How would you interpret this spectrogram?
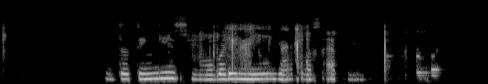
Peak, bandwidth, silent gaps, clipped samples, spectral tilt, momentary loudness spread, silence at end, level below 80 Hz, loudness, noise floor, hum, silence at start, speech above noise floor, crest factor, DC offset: -2 dBFS; 9 kHz; none; under 0.1%; -5 dB/octave; 15 LU; 0.5 s; -74 dBFS; -24 LUFS; -82 dBFS; none; 0.05 s; 59 dB; 22 dB; under 0.1%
